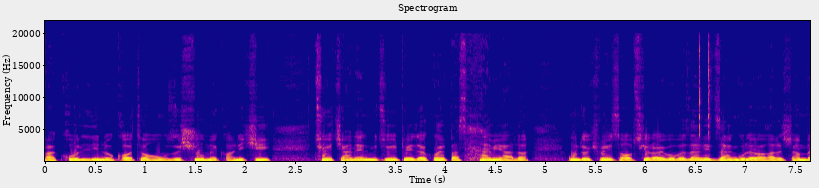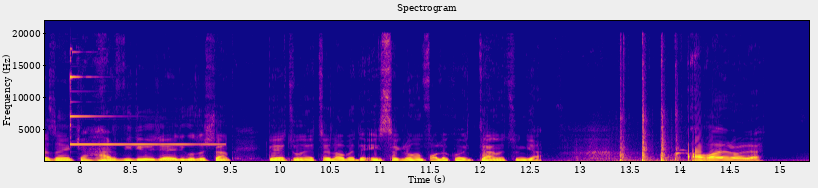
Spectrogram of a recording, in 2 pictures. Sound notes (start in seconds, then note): 13.5 knocking door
